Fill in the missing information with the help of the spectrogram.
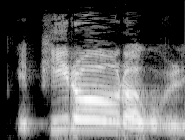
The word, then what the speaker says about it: Peter: 우리 베드로를 영어로 뭐라고 부르죠? 피러라고 부르죠 피러. 한국 발음은 피터고요. 원어 발음으로는 피러. 피러.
